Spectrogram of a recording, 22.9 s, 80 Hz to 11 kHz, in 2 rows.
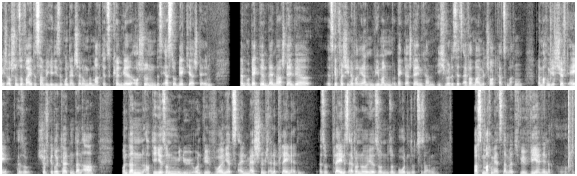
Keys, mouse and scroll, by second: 2.6 click, 10.9 shift+a, 21.0 space, 21.7 click, 22.7 Return.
